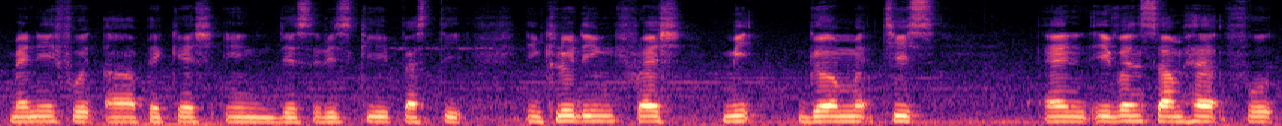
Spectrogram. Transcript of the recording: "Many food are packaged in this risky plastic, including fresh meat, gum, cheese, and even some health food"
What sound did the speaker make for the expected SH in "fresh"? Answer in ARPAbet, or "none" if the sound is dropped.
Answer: SH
